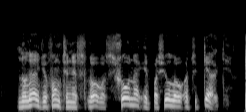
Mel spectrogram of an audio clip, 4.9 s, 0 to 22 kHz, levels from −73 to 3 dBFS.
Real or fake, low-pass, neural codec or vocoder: real; 7.2 kHz; none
